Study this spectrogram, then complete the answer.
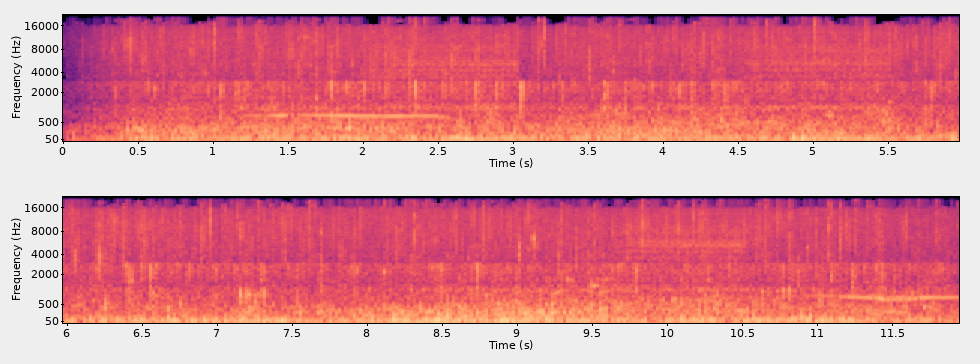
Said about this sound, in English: Scientists at the Woods Hole Oceanographic Institution recorded this reef, complete with snapping shrimp, chirping parrotfish, and whistling damselfish.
